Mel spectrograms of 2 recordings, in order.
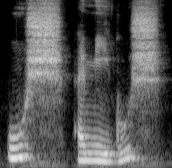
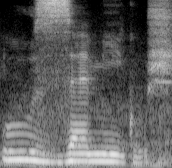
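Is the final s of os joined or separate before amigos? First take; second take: separate; joined. First: The s stays separate, not linked as z. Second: The s links into amigos as a z. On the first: The speaker calls it wrong. "instead of saying os amigos" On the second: The speaker calls it right. "a native would say os amigos"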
